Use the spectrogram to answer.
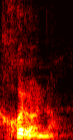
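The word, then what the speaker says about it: χρόνῳ: Entonces, crono, y ven que yo no pronuncio la iota suscripta, crono.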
